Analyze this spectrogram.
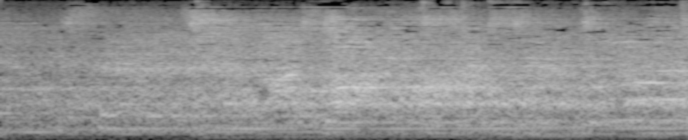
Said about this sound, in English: You can't hear her. It's like all the people screaming. That's insane. Look at that stadium, yeah. Dude. It's a sing-along concert. Definitely. A scream-along.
